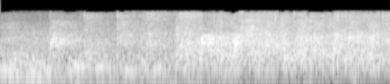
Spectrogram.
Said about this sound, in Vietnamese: Những người đang hiện diện sống ở giáo điểm Tin Mừng này, vậy không nghĩa lại nói mời người khách vỗ tay chào người trên chủ nhà.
